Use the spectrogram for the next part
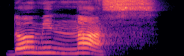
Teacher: Nós é a palavra mais forte, né? É oxítona, terminada em O, seguidos de S.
